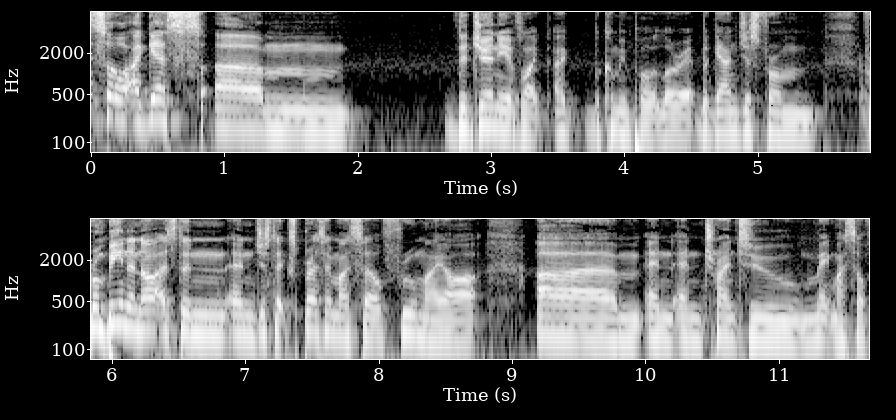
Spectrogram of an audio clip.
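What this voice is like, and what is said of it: Northern English accent. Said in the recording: “It's nice to hear another accent... apart from a London accent on the show... I've got that northern twang... Sheffield”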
